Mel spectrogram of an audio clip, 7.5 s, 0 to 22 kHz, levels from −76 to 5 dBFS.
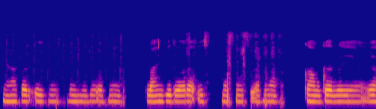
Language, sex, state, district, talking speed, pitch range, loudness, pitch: Hindi, male, Bihar, Supaul, 160 wpm, 195-200 Hz, -20 LUFS, 200 Hz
